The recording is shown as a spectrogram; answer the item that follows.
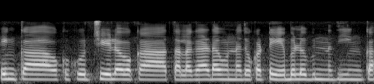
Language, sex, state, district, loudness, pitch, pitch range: Telugu, female, Telangana, Karimnagar, -13 LUFS, 230 Hz, 225-235 Hz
